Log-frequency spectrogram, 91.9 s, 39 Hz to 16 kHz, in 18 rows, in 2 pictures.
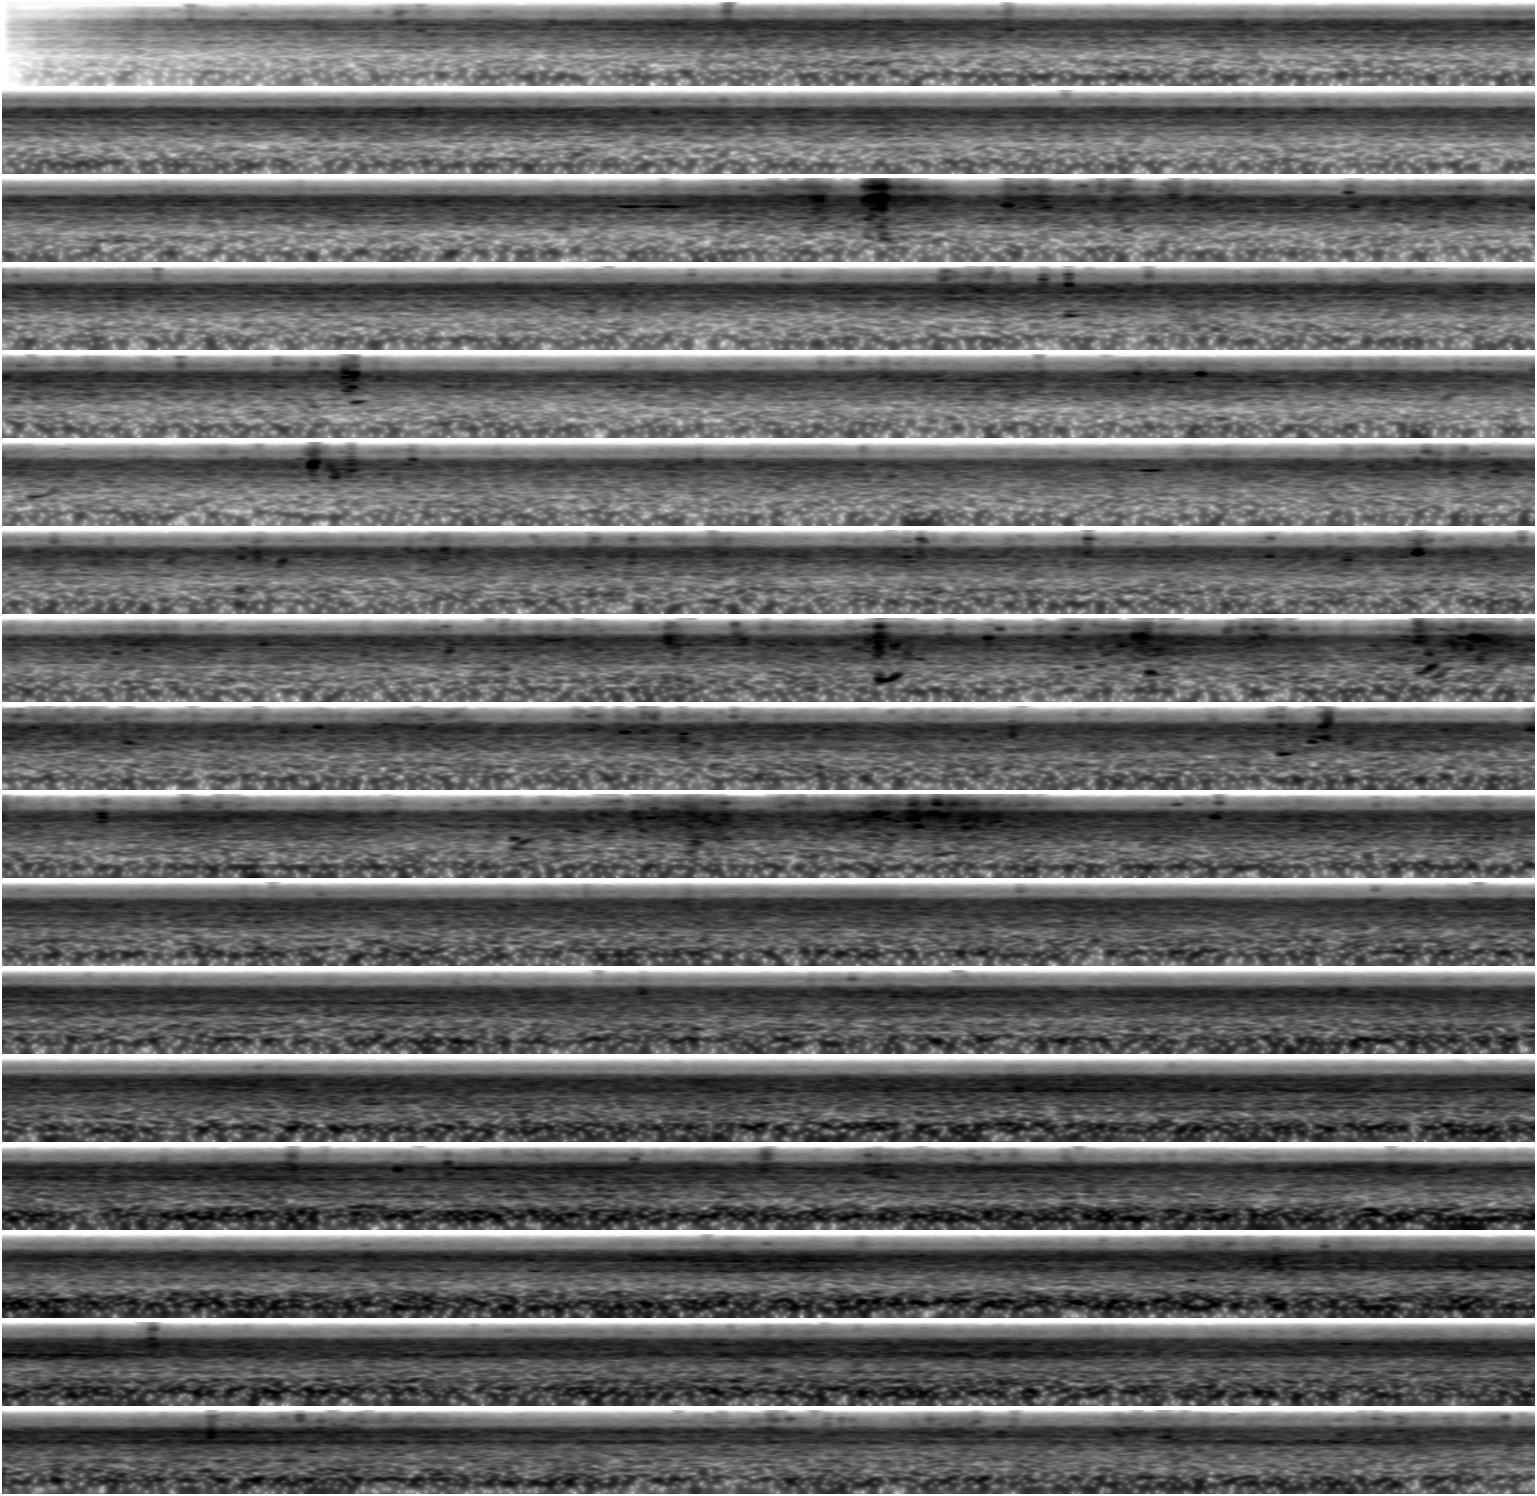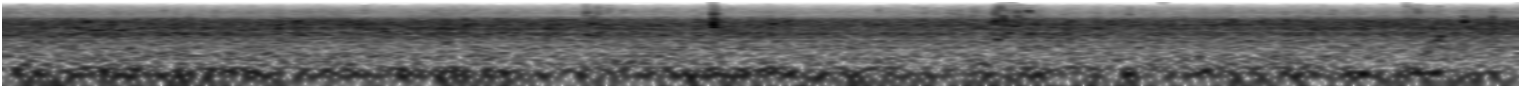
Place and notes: {"title": "monheim, rheindeich, zwei schiffe", "description": "vorbeifahrt zweier rheinschiffe bei hochwasser morgens\nsoundmap nrw:\nsocial ambiences, topographic field recordings", "latitude": "51.10", "longitude": "6.88", "altitude": "31", "timezone": "GMT+1"}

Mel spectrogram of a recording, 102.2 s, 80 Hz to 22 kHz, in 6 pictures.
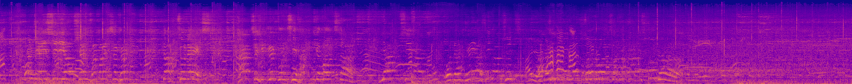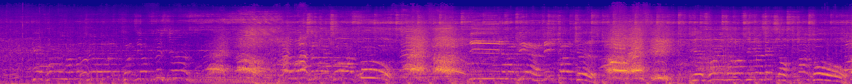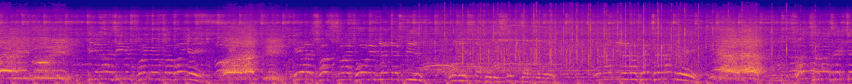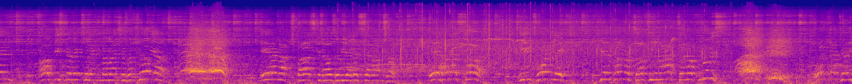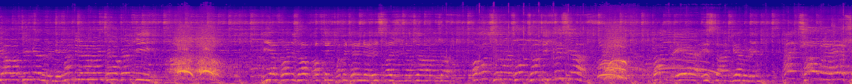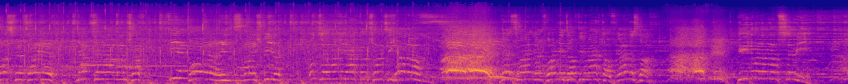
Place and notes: {"title": "mainz: stadion am bruchweg - the city, the country & me: football stadium of fsv mainz 05, south stands", "date": "2010-10-16 15:16:00", "description": "before the football match mainz 05 - hamburger sv, footbal fans of mainz 05, stadium commentator introducing the teams of hamburger sv and mainz 05\nthe city, the country & me: october 16, 2010", "latitude": "50.00", "longitude": "8.25", "altitude": "120", "timezone": "Europe/Berlin"}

